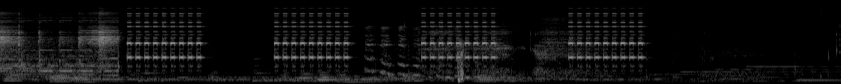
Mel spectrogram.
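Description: Electronic Deal or No Deal game's built-in speaker finishing a short tinny tune, then giving four bursts of rapid trilling electronic ringing, like a phone ring, each under a second long, as the banker's offer comes up on the display.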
